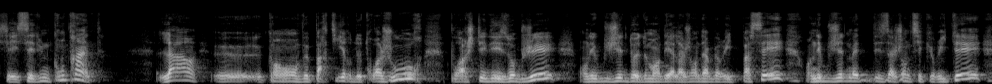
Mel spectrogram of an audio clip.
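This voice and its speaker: A man talks at a moderate speed. Behind him, all is quiet. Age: 60s. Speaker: collector. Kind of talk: interview. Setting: at home. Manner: hesitant.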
